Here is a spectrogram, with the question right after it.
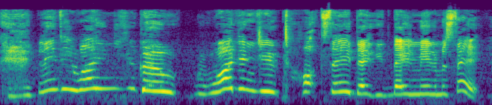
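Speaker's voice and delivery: high-pitched mock complaint; imitating commenters. Imagined viewers questioning Lindy in the comments, high mock complaint. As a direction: plead like a put-on nagging viewer. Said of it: "saying in the comments".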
